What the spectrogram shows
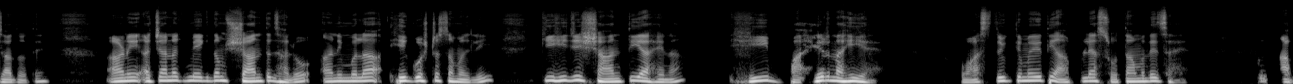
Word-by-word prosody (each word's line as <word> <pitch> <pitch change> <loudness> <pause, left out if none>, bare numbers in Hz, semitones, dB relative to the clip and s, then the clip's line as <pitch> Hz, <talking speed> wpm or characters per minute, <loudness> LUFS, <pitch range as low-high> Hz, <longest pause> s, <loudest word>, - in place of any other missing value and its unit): जात 110 -2 -3
होते 130 +8 -7 0.7
आणि 165 +3 +3
अचानक 175 +4 +1
मी 175 - +2
एकदम 170 +2 0
शांत 150 +2 +2
झालो 125 +1 -1 0.2
आणि 140 +3 +1
मला 155 +3 +2 0.2
एक 165 - +6
गोष्ट 165 0 +1
समजली, 125 - -1 0.5
की 180 - 0
ही 180 +2 +4
जी 195 +1 +2
शांती 135 +3 +1
आहे 115 -6 +1
ना, 110 +4 -3 0.6
ही 140 +10 +1 0.2
बाहेर 150 - +1
नाही 150 -4 +6
आहे. 100 -7 -5 0.9
वास्तविकतेमध्ये 165 - 0
ती - - +2
आपल्या 150 +9 -2
स्वतः 130 +2 -3
मध्येच 140 +1 0
आहे. 95 -4 -10 1.0
आप 110 - -5
150 Hz, 140 wpm, -18 LUFS, 125-170 Hz, 1.0 s, एक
